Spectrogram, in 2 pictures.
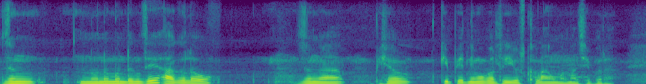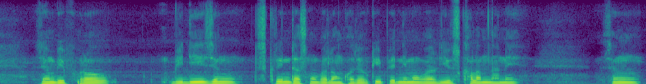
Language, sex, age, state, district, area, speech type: Bodo, male, 18-30, Assam, Udalguri, urban, spontaneous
